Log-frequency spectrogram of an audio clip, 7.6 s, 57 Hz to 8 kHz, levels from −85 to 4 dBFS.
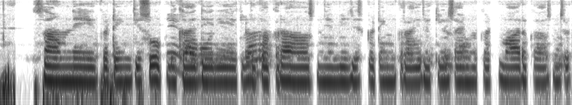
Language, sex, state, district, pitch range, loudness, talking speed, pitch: Hindi, female, Rajasthan, Bikaner, 170-175 Hz, -18 LUFS, 205 wpm, 170 Hz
